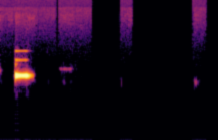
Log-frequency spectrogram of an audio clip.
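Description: A short electronic beep, one steady tone lasting about a fifth of a second right at the start, then near silence.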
